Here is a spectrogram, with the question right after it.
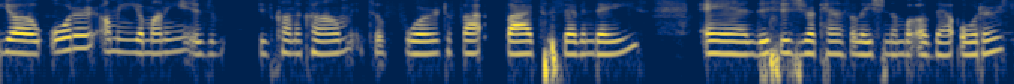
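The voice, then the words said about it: Speaks with an accent. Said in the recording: “you just have an accent”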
